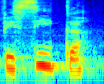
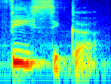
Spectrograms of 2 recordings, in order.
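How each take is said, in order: First: The stress is on the second syllable. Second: The stress is on the first syllable. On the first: The speaker calls it wrong. "it's not pronounced física" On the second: The speaker calls it right. "you can hear the stress is coming over here"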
